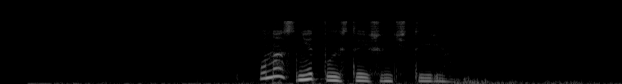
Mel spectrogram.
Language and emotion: Russian, sad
